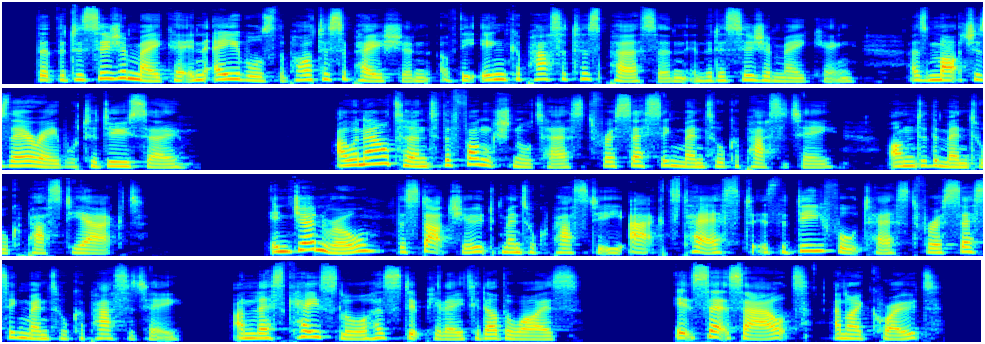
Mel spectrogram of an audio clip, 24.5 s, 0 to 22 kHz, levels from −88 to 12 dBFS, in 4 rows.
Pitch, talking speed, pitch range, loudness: 205 Hz, 170 wpm, 175-230 Hz, -22 LUFS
